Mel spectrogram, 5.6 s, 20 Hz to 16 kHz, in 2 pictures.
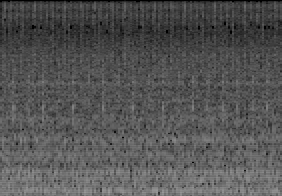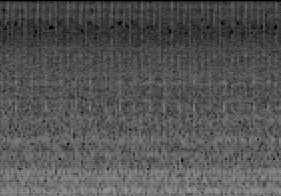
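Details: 2012 VW Passat 2.5L, 125k miles, cold start idle: light, even tapping in the engine bay, heard for the first time; owner suspects water pump or belt tensioner, not confirmed.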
